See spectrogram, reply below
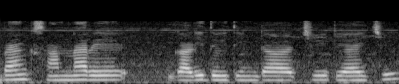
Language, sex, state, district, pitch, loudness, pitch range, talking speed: Odia, male, Odisha, Nuapada, 205 Hz, -16 LUFS, 195-210 Hz, 105 wpm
